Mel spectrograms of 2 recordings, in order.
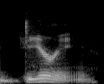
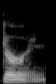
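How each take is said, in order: First: The first vowel sounds like 'deer'. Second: The first vowel sounds like 'dur'. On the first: The speaker calls it wrong. "people that say deering instead of during" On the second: The speaker calls it right. "instead of during"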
